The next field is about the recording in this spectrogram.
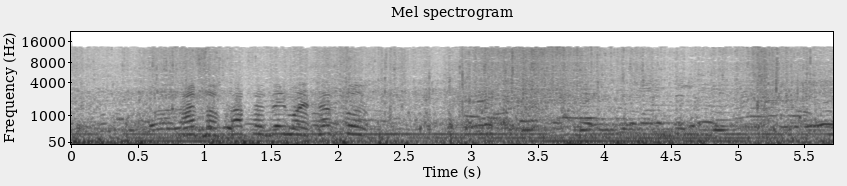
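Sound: boat crossing the sea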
